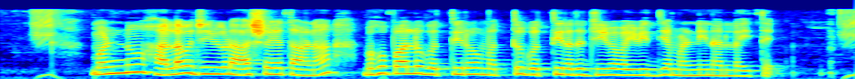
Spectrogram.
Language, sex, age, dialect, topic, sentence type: Kannada, female, 31-35, Mysore Kannada, agriculture, statement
